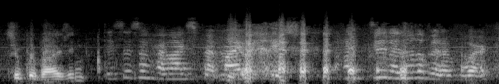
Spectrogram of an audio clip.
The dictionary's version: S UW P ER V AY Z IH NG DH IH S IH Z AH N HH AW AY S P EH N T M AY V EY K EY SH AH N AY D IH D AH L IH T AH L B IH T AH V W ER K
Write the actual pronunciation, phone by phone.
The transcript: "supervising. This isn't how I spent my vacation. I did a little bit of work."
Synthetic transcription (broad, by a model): S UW P ER V AY Z IH NG DH IH S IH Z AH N HH AW AY S P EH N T M AY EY EY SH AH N AY D IH D AH L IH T L B IH T AH V W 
